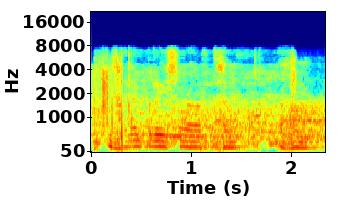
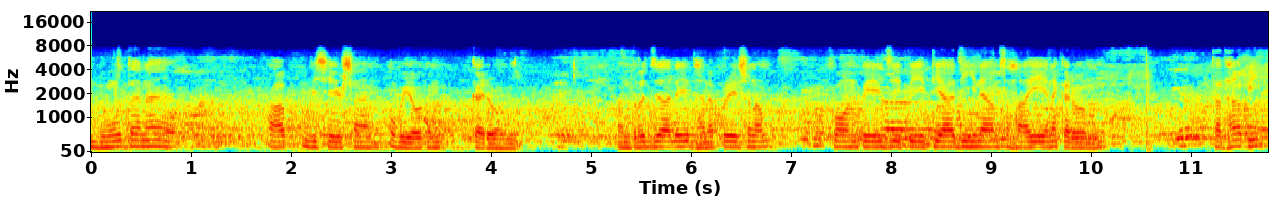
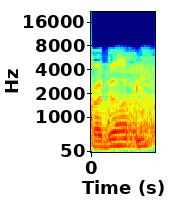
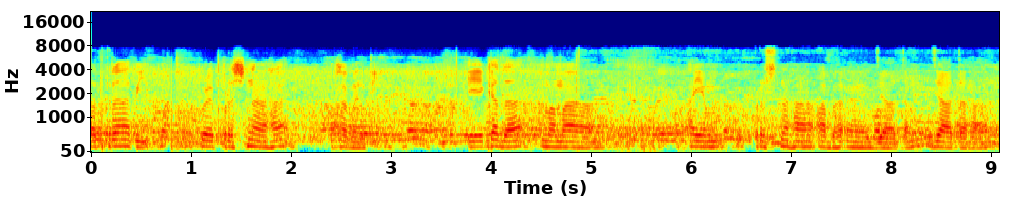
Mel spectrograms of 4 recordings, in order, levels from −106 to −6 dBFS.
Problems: constant background noise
